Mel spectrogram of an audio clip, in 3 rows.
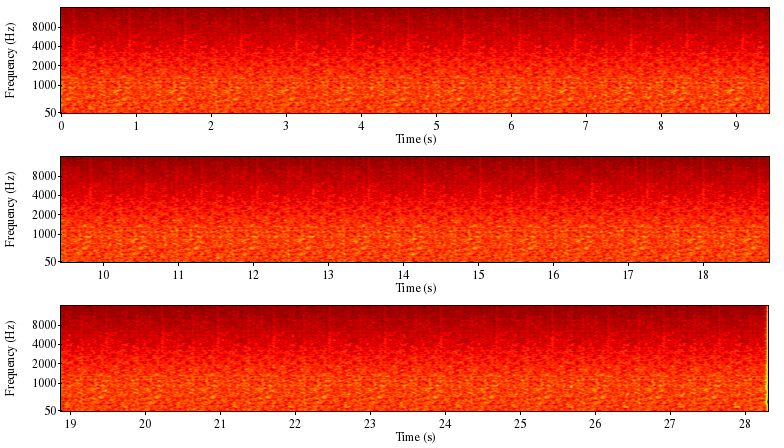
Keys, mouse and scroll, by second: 1.1 click, 1.8-3.2 drag, 3.7-4.7 scroll down 2, 7.4 click, 7.9-8.2 scroll down 1, 10.4 click, 11.5 KP_8, 11.9 KP_Enter, 17.9 click, 19.1 KP_1, 19.8 click, 20.5 KP_1, 21.5 click, 22.9 KP_8, 23.1 KP_Enter, 26.3 click, 27.8 click.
